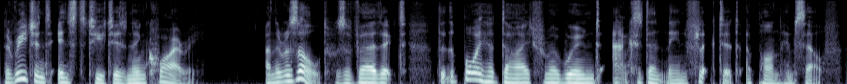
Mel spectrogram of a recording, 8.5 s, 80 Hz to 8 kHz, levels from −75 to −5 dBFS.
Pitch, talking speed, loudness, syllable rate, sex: 115 Hz, 165 wpm, -19 LUFS, 5.3 syllables/s, male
